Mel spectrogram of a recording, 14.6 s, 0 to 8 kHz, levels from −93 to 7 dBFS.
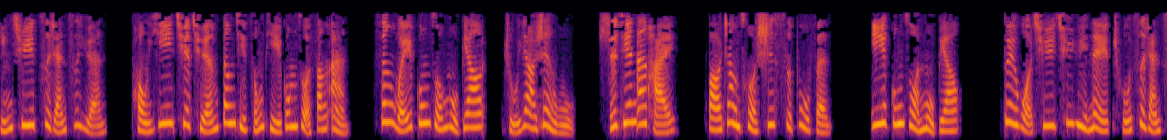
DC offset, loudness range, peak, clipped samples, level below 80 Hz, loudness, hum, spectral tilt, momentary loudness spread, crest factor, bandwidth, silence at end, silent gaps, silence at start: under 0.1%; 1 LU; -2 dBFS; under 0.1%; -76 dBFS; -20 LUFS; none; -5.5 dB/octave; 8 LU; 18 dB; 6.2 kHz; 0 s; 1.35-1.62 s, 4.38-4.65 s, 6.08-6.26 s, 7.21-7.46 s, 8.51-8.77 s, 10.42-10.87 s, 12.02-12.46 s; 0 s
